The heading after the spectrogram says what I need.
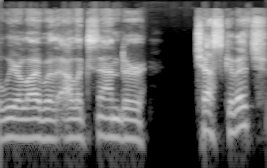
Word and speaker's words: Czeszkiewicz: So we are live with Aleksander Czeszkiewicz. I think that's how you say it, right? Czeszkiewicz. Yeah, Czeszkiewicz.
